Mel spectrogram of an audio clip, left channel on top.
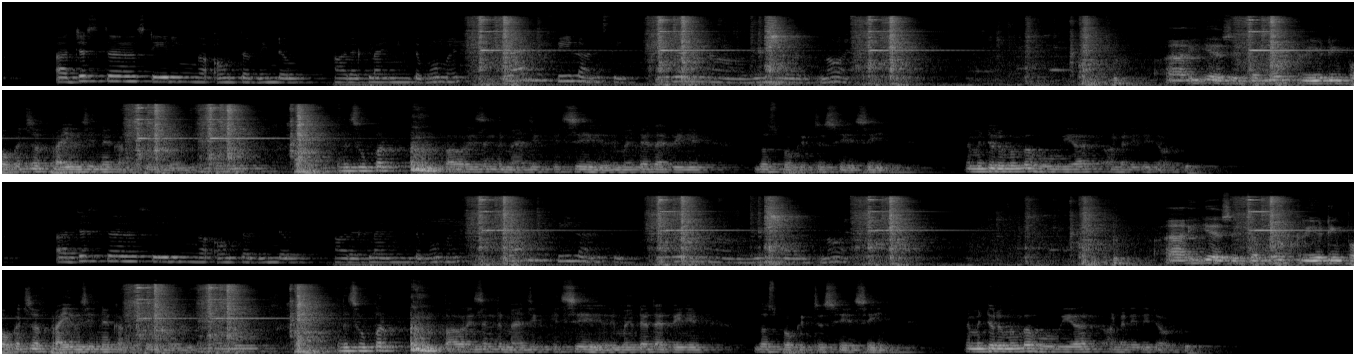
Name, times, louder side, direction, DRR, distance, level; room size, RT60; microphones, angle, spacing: voice 1, 0.5-3.0 3.3-4.6 5.0-8.5, left 3 dB, 70° left, 7 dB, 0.6 m, -42 dB
sound 1, 3.4-3.6 3.9-4.0 4.6-5.7 6.4-8.1 8.4-9.6 9.9-11.3 12.3-13.4 14.7-17.0, left 1 dB, 10° right, 1.7 m, -32 dB
voice 2, 9.6-20.8 21.0-22.4 23.1-25.5, right 1 dB, 50° right, 4 dB, 0.8 m, -36 dB
11.5 x 5.4 x 2.3 m, 0.92 s
head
